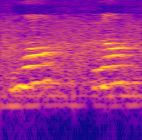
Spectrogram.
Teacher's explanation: नाक में क्या होती है, हमारी झंझनाहट होती है और नाक से, नासिका से ही उच्चारित होती है, नासिका। ठीक है, न का उच्चारण स्थान किससे होता है, हमारी नाक से होता है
